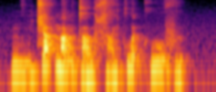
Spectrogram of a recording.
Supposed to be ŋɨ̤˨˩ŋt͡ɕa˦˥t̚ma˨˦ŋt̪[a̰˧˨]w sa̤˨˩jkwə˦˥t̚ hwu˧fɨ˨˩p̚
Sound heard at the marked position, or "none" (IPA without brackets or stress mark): a˧˩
